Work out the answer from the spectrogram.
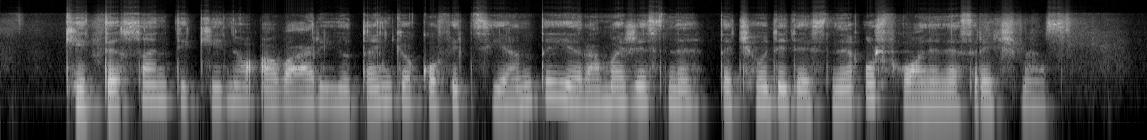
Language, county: Lithuanian, Klaipėda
